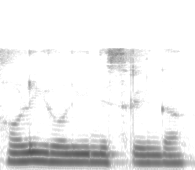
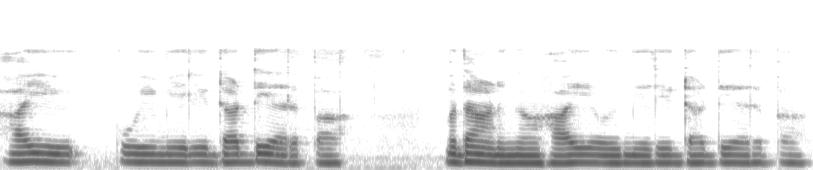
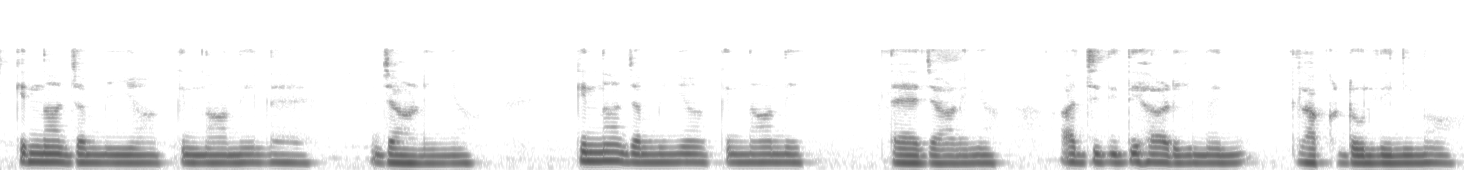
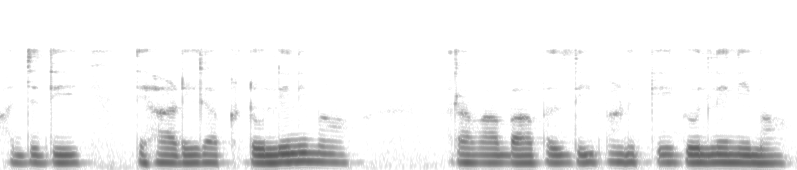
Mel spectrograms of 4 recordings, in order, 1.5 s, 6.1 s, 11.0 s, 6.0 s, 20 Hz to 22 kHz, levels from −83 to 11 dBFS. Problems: constant background noise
